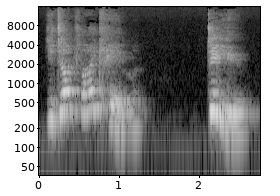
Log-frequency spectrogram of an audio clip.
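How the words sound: The pitch falls at the end of the tag. The speaker is sure. "Intonation descendante"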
